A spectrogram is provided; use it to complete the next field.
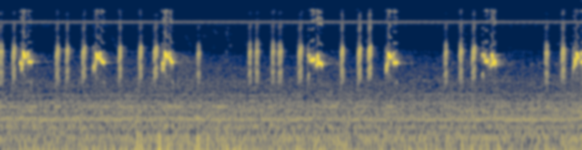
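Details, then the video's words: Sooty-headed bulbul in persistent, energetic lure song for attracting wild birds: short bubbly warbled phrases recur about once a second, set among rapid trains of sharp, clipped high notes. "SUARA BURUNG KUTILANG PIKAT GACOR NGOTOT. PANCINGAN.."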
